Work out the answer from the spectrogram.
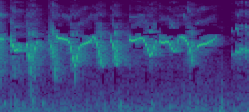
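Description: A person imitates a caged songbird's call with high, clear whistled chirps, a rapid run of many notes with repeated swooping dips and rises in pitch and no talk.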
